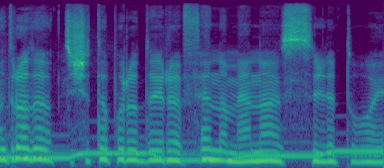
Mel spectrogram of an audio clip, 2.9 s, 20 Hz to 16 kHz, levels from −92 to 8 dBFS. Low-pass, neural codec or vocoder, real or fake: 14.4 kHz; none; real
